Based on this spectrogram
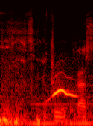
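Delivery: high, slow, stretched-out howl like wind. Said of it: "It's kinda sounds like ... the wind is howling past your house".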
